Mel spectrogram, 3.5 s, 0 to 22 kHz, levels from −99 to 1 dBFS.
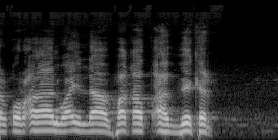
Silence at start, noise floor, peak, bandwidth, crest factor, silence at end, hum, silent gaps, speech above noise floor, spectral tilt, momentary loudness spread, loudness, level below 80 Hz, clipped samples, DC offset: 0 s; -66 dBFS; -14 dBFS; 10.5 kHz; 14 dB; 0.85 s; none; none; 39 dB; -7 dB/octave; 3 LU; -28 LUFS; -74 dBFS; under 0.1%; under 0.1%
